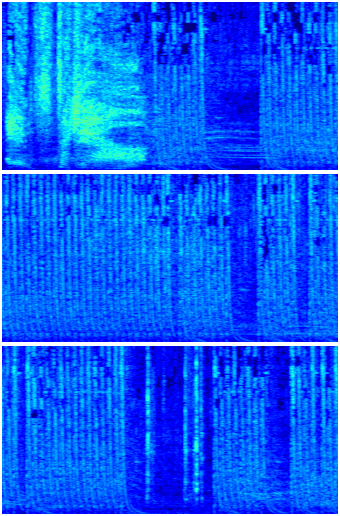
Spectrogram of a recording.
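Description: A rapid-fire energy gun fires in quick bursts.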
